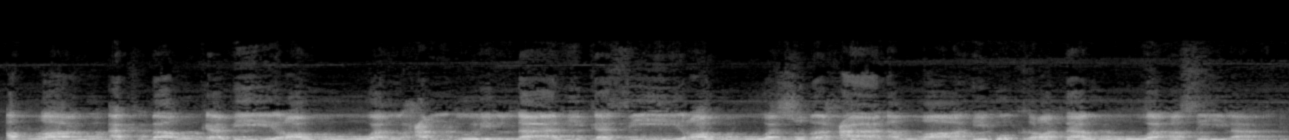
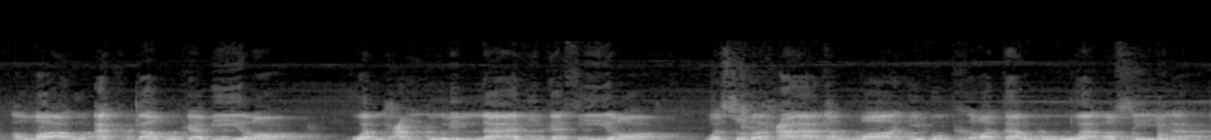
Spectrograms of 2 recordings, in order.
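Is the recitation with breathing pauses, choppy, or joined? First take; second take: joined; breathing pauses. First: It flows joined, with the endings merged onward. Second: It stops between phrases, taking a breath each time. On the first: "Itu kalau bacanya disambung" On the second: "Berhentinya ambil nafas"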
